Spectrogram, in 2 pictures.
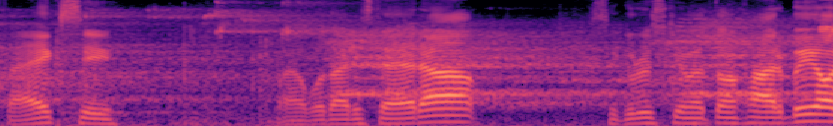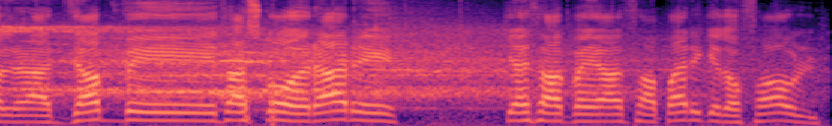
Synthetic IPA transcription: st̪ɐ̰eksi | ɐ̰pot̪ɐɾist̪eɾɐ | siŋɡɾusi̥cemet̪ːonxɐɾbioleɾɐd͡zɐbːiθɐskoɾɐɾiceθɐpθɐpɐɾicet̪ofɐul

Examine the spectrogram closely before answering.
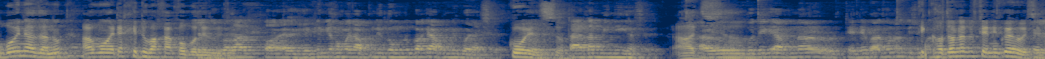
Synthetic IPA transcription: bɔjnazanʊ̃aɹumojetijaxetubʱaxakobɔlɛɡoaɔɦekʰinixɔmɔjɔapuniɡɔmlukɔakɛapunikojasikojasʊ̰̃taɹɛtaminiŋasɛ | a̰aɹuaɡotikɛapunaɹtɛnɛkuadʱɔɹɔnɔkisikʰɔdʱɔɹnatʊtɛnɛkojɛɦojsil

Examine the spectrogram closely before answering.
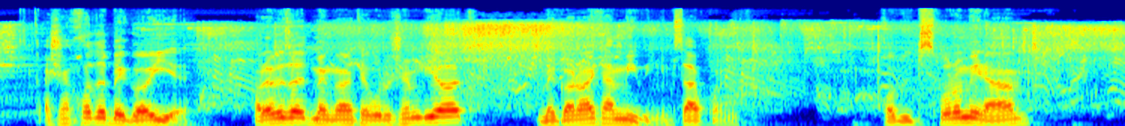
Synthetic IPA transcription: ɢæ̰ʃænxod̪ebeɡɒːiḛhɒlɒːbe̞zɒːɾid̪meɡɒnt̪ʰepoluʃ̬enbijɒd̪̥meɡɒnɒjt̪ʰæmːiːbḭːnḭːmsæp̚kʰo̰nḭːd̪̥ | χobikspoɾomiːɾæm

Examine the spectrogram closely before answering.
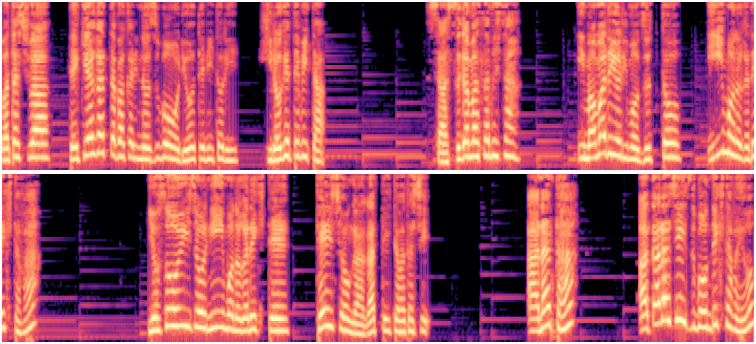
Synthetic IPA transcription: βat̪aɕiβa | t̪e̞kʲiaɡat̪ːabakaɾʲino̞zɨbõ̞ɰ̃o̞ɾʲo̞ːt̪e̞ɲ̟it̪o̞ɾʲi | çiɾo̞ɡe̞t̪e̞mʲit̪a | sasɨɡamasamʲisãɴ̃ | imamad̪e̞jo̞ɾʲimo̞zɨt̪ːo̞ | iːmo̞no̞ɡad̪e̞kʲi̥t̪aβa | jo̞so̞ːiʑo̞ːɲ̟iiːmo̞no̞ɡad̪e̞kʲi̥t̪e̞ | t̪ẽ̞ɰ̃ɕõ̞ŋɡaːɡat̪ːe̞it̪aβat̪aɕi | anat̪a | t̪aɾaɕiːzɨbõ̞nd̪e̞kʲi̥t̪aβajo

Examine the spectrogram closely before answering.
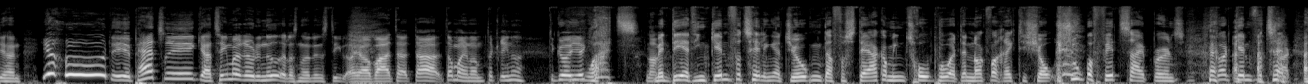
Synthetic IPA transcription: iɐhænjuhud̥e̝æɐpʰæt͡sʰʁiɡ̥jɑ̈hɑ̈t͡sʰeŋ̰ɡ̥̚d̥mɑɪʁɛːʊd̥e̝ne̝ð̞̰ˠelɐsɔnːð̩ˠd̥ensd̥ḭːlɒ̽jɑ̈ɪɑ̈b̥ɑ̈ːd̥ɑd̥ɑd̥ɑ̈mɑ̈ɪnɐmd̥ɑ̈ɡ̥ʁiːnəðˠ | d̥e̝ɡ̥jo̰ɐ̰ɡie̥mend̥e̝æɐd̥inɡ̥enfɒ̽t͡sʰel̰e̝ŋæd̥jɔʊɡ̥n̩d̥ɑ̈fɒ̽sd̥æɐɡ̥ɐmint͡sʰʁo̝̰ːpʰɒ̽æd̥enːɒ̽ɡ̥ʋɑ̈ʁɛɡ̥̚d̥iɕɒʊ̰sṵːb̥ɐfe̝d̥sɑ̈ɪd̥̚b̥øːnsɡ̥ɒ̽d̥̚ɡ̥enfɒt͡sʰæl

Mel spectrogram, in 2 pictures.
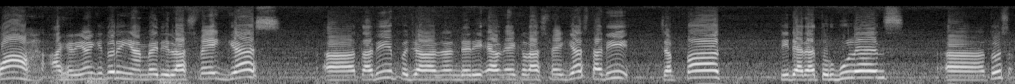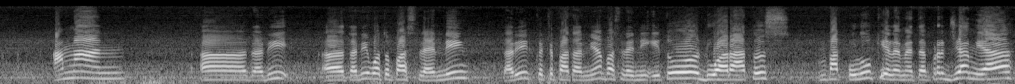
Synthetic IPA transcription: wahahirɲaɡit̪̬uɾiɲampajdilasfeɡas | ət̪adipərd͡ʒalanandaɾiɛlekəlasfeɡast̪adi | t͡ʃəpət̪̚ː | idaadat̪urbuləns | ət̪ɾʊs | ʔaman | ət̪adi | ʔət̪adiwat̪upaslɛndɪŋ | t̪adikət͡ʃəpat̪anɲapaslɛndɪŋit̪uduaɾat̪ʊs | əmpat̪̚puluhkilomɛt̪ərpərd͡ʒamja

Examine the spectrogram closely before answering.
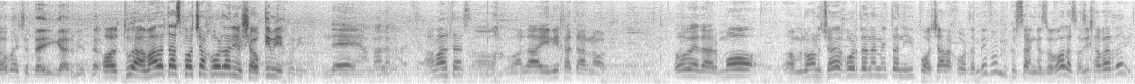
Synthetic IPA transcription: ɔbaʃad̪aiɡaɾmit̪aɔt̪uamalt̪aspɔt͡ʃaxoɾd̪anjɔʃawqimexʊɾi | nea̰malama̰ | amalt̪aswalːainixat̪aɾnɔːk | obed̪aɾmɔ | amunɔːnt͡ʃɔjexoɾd̪anamet̪ɔnimipɔt͡ʃaɾaχoɾd̪anbefɔmikusaŋɡazʊɣɔlasazixaβaɾd̪ɔɾi

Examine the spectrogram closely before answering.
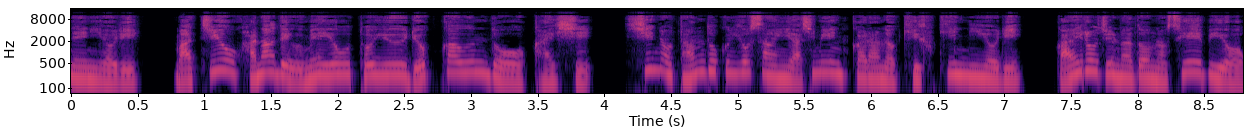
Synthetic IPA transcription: ne̞ɲ̟ijo̞ɾʲi | mat͡ɕio̞hanad̪e̞ɯ̟me̞jo̞ːt̪o̞jɯ̟ːɾʲo̞kːaɯ̟̃nd̪o̞ːkaiɕi | ɕino̞t̪ãnd̪o̞kɯ̟jʲo̞sãɰ̃jaɕimʲĩŋkaɾano̞kʲiɸɯ̟̥kʲĩɲ̟ːijo̞ɾʲi | ɡ̥aiɾo̞ʑɨnad̪o̞no̞se̞ːbʲio̞

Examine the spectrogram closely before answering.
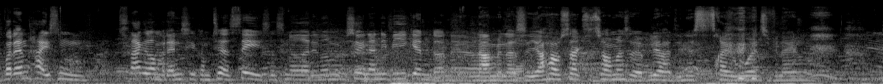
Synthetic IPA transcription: ʋɒɾ̥ænɦɑ̈isɒ̽n | snɑ̈ɡ̥ð̞̩ˠɒmʋɒɾ̥ænd̥isɡ̥ækʰɒ̽mət͡sʰe̝æse̝̰ːsɒsɒnːɔ̽ːð̞̩ˠɐɾ̥e̝noːð̞̩ˠmeæb̥esø̰ːhe̝næn̩niʋiːɡ̥en̰d̥ɐnənɑɪmenælsəjɑ̈ɪɦɑ̈jo̝sɡ̥d̥̚t͡sʰe̝t͡sʰɒ̽mæs̬ɒjɑ̈ɪb̥liɐ̰d̥inesd̥ə̥t͡sʰʁɛ̰ːuːɐent͡sʰe̝lfinɛ̰ːln̩

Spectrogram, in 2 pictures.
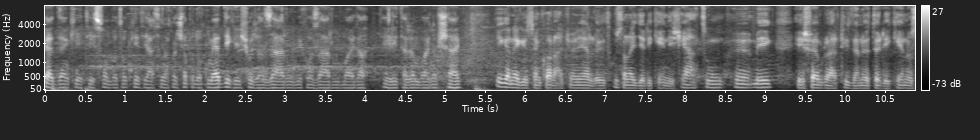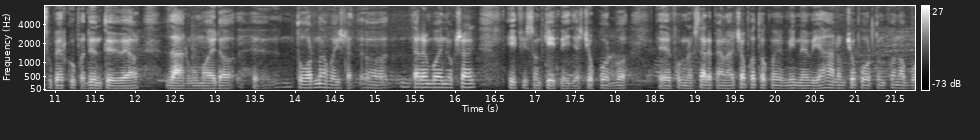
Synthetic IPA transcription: kɛd̪vɛŋkeːt̪iso̞mbɒt̪oŋkeːnt̪jaːt̪sːɒnɒkɒt͡ʃɒpɒt̪o̞kmɛd̪ːiɡeːʃho̞ɟɒnzaːɾulmiko̞rzaːɾulmɒjd̪ɒt̪eːlit̪ɛɾɛmbɒjno̞kʃaːɡiɡɛnɛɡeːsɛŋkɒɾa̰ːt͡ʃo̞ɲɛløːt̪husonɛɟːɛd̪ikeːniʃjaːt̪suŋkmeːɡ | eːʃfɛbruaːrt̪izɛnøt̪ød̪ikeːnɒsupɛrkupɒd̪ø̞nt̪øːvɛlzaːɾulmɒjd̪ɒ | t̪ornɒʋɒiʃt̪ɒt̪ɛɾɛmbɒjno̞kʃaːɡ | it̪ʋiso̞nt̪keːt̪neːɟɛʃt͡ʃo̞po̞rd̪bɒ | fo̞ɡnɒksɛɾɛpɛlniɒt͡ʃɒpɒt̪o̞kminːɛnuɟɛɦaːɾo̞mt͡ʃo̞po̞rt̪uŋkʋɒnɒbːoː

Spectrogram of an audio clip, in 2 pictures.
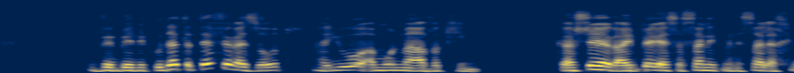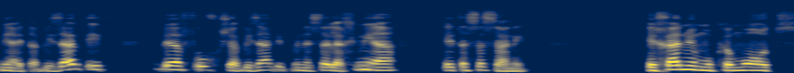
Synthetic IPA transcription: ve̞be̞ne̞kudathate̞fe̞ʁazo̞t | hajua̰mo̞nmaːvakʰim | kaːʃe̞ʁaimpe̞ʁjasasanitme̞nasalehaχniaethabizantit | vehafuχkʃehabizantitme̞nasalehaχnia | e̞thasasa̰nit | e̞χadmemukʰamo̞t

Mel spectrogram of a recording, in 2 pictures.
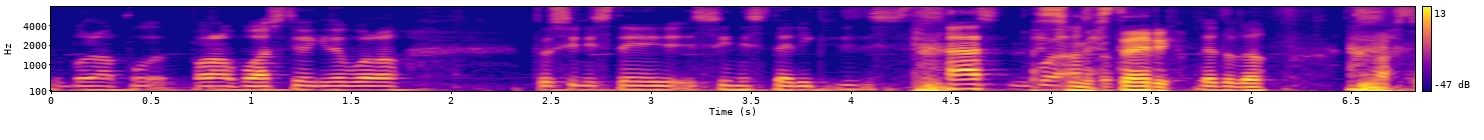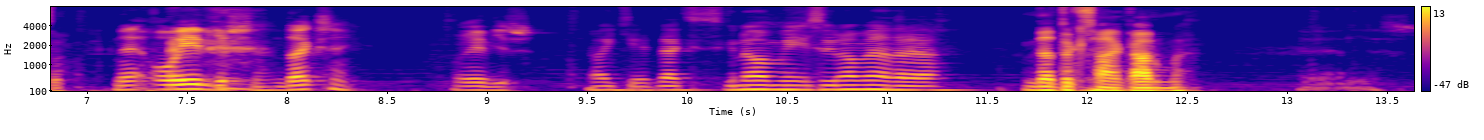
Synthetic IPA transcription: ðebo̞ɾonɐpoboɾonɐpoɐst̪ioceðebo̞ɾo | t̪osinist̪eisinist̪eɾi | ɐslisinist̪eɾiðet̪oleoɐft̪oneʔo̞iðʝosinend̪ɐksioiðʝosocejd̪ɐksi̥siɣno̞misiɣno̞miɐnðɾɐðet̪oksɐnɐkɐnumeeles

